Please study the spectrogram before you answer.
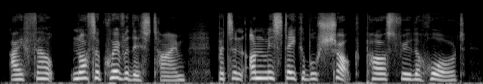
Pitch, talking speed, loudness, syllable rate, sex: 245 Hz, 185 wpm, -17 LUFS, 5.3 syllables/s, female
